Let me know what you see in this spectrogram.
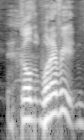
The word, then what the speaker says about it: Goldthwait: And also there's Bobcat Goldthwipe. Thwite is in it. Thwipe, Swite. – No Goldthwait.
